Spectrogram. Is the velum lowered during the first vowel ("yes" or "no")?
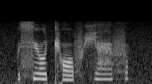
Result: no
